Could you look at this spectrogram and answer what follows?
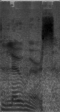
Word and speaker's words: Lommers: character Dr Sabine l i l but it's lers that's I was going to ask how to pronounce it because I didn't want to get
